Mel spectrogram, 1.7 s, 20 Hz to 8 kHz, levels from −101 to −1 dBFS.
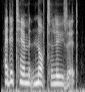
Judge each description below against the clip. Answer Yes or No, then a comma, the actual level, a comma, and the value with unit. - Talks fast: Yes, fast, 210 wpm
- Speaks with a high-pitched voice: Yes, high, 210 Hz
